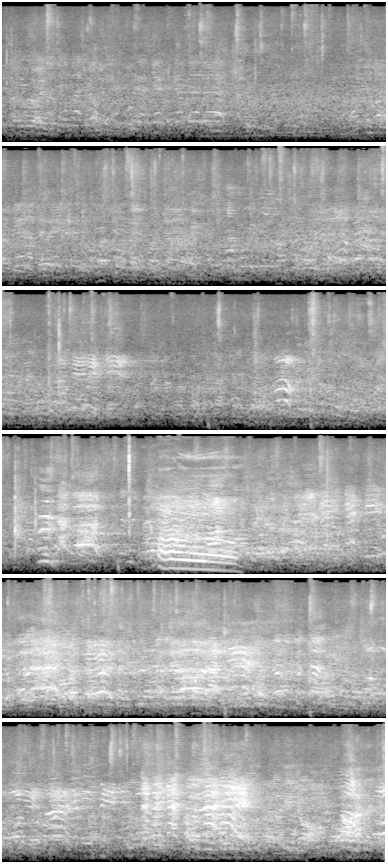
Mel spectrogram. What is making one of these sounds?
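Footballers shout and call to each other across an open pitch outdoors.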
